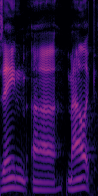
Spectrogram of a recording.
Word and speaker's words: Zayn Malik: Yeah, her description for Night Changes is Zayn Malik.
